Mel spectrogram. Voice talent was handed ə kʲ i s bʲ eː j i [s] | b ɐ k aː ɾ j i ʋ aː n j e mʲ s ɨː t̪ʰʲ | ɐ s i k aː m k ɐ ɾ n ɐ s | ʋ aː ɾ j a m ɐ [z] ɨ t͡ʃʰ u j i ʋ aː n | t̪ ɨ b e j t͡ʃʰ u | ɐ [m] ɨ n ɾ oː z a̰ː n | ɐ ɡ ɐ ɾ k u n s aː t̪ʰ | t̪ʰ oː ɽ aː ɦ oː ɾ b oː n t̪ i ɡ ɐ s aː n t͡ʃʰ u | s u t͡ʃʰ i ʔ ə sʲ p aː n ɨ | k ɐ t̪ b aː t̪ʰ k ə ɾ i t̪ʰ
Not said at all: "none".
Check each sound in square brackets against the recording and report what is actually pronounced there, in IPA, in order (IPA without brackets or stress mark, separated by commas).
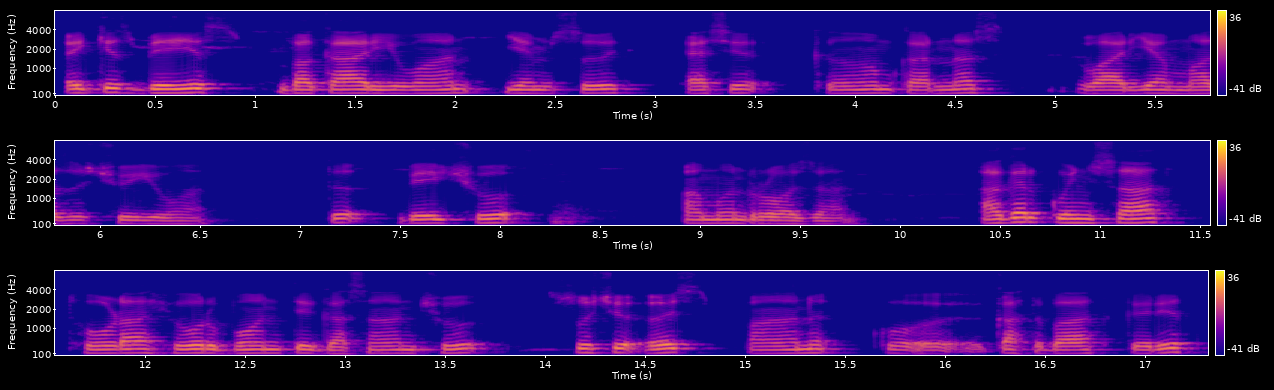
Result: s, z, m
